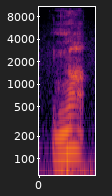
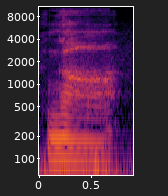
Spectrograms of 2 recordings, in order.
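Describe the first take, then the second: First: The tone is short, not held. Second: The tone is long and held steady.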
